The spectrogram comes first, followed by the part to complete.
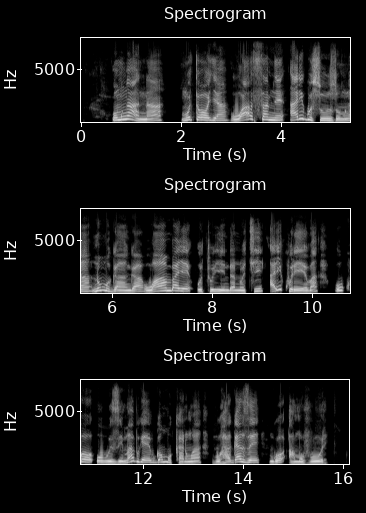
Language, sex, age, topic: Kinyarwanda, male, 18-24, health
